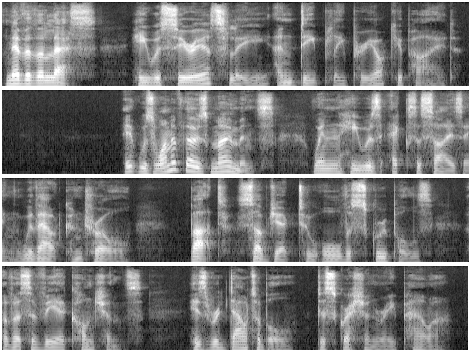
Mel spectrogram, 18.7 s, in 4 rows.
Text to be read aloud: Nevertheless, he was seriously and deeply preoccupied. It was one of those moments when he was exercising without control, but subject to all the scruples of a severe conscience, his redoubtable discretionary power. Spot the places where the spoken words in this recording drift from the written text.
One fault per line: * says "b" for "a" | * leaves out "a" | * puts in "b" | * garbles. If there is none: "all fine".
all fine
